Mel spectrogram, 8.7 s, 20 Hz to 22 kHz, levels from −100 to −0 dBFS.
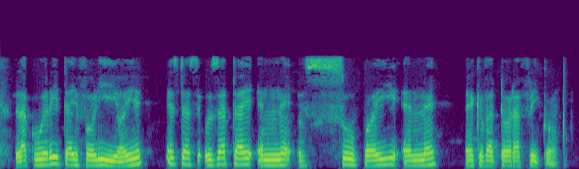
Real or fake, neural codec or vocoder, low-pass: real; none; 5.4 kHz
